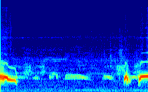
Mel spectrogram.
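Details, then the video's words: Spotted dove kept as a caged decoy for luring wild doves, giving the tail of one falling coo, faint murmuring, then a clipped two-part coo starting again. "chim cu mồi thúc gù bài bản nhất hiện nay, chim cu gáy kích bổi hiệu quả nhất hiện nay"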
